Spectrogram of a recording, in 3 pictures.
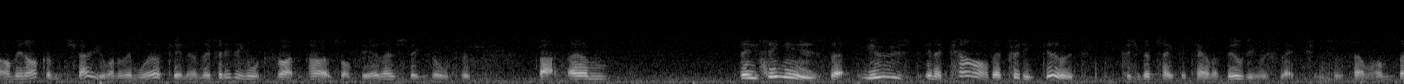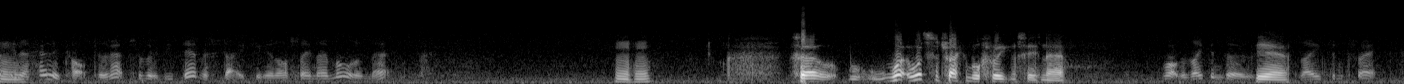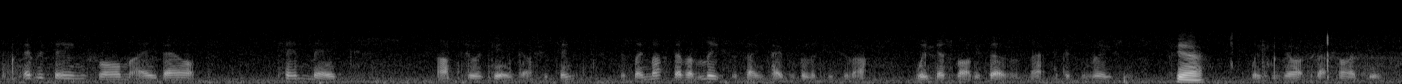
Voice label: studio link tracking conversation; The JFM Studio Raid 1985 that saw the demise of the Station in the second week of January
